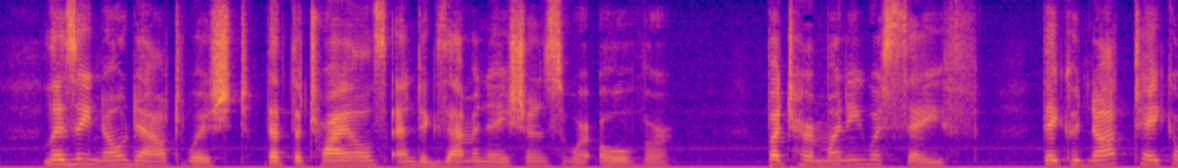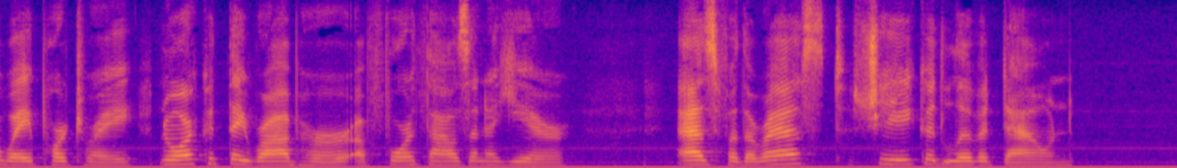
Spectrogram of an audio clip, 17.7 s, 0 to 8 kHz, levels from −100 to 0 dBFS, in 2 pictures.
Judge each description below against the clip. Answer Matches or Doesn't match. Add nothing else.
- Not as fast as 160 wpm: Matches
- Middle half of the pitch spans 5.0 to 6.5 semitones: Doesn't match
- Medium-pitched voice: Matches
